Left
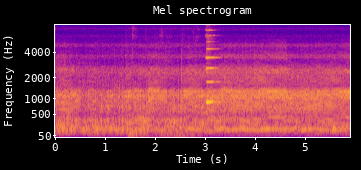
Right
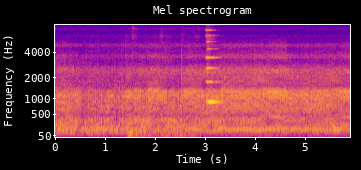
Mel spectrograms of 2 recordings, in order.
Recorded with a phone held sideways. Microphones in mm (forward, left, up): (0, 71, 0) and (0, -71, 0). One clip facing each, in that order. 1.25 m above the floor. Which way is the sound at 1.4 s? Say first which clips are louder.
Right 1 dB; 15° left (ahead or behind).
